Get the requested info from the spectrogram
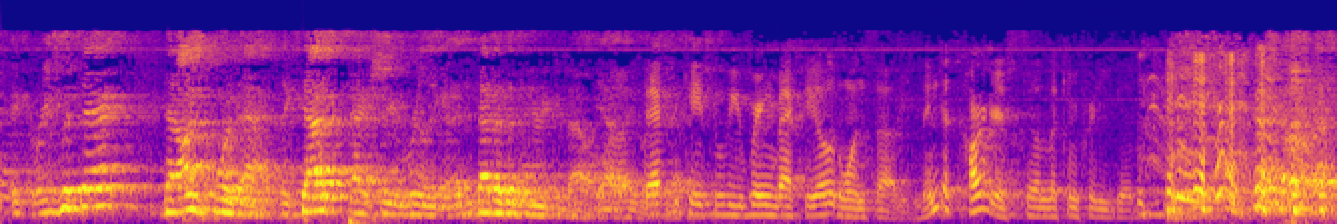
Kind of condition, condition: setting, live audience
